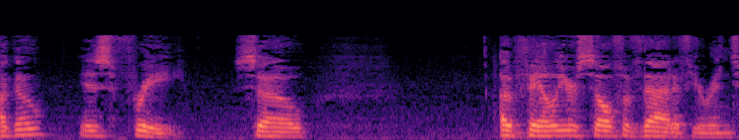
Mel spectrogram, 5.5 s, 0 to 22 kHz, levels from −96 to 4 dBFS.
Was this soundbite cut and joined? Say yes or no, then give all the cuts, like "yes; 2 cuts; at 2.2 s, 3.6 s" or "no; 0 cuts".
no; 0 cuts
